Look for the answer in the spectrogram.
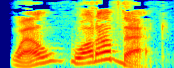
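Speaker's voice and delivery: high-pitched queenly comeback; queen's rejoinder. A narrator's reading. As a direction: brush off the king's worry in a high voice. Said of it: "rejoined the queen".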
